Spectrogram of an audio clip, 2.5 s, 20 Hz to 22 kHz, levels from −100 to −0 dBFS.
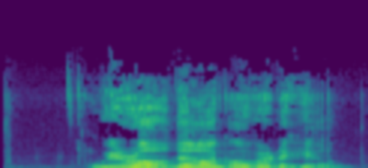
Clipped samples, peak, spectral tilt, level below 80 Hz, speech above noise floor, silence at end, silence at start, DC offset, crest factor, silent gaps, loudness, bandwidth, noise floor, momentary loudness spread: under 0.1%; -4 dBFS; -5 dB/octave; -56 dBFS; 29 dB; 0.2 s; 0.6 s; under 0.1%; 20 dB; none; -23 LUFS; 13 kHz; -52 dBFS; 13 LU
